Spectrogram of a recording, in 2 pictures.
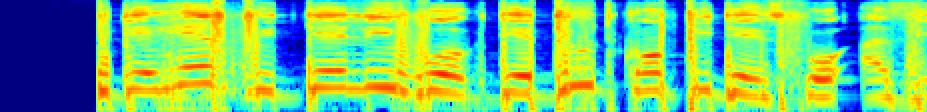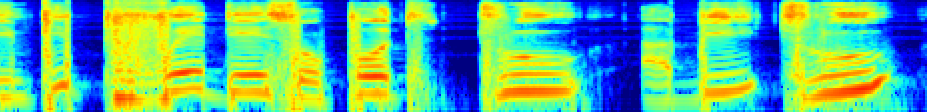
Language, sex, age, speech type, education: Nigerian Pidgin, male, 30-45, spontaneous, tertiary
